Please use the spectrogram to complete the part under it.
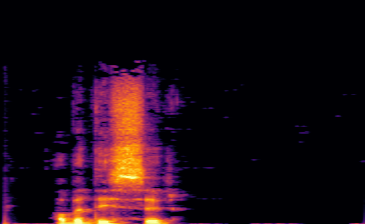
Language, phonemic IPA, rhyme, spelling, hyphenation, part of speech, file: Norwegian Bokmål, /ɑbeˈdɪsːər/, -ər, abbedisser, ab‧be‧dis‧ser, noun, NB - Pronunciation of Norwegian Bokmål «abbedisser».ogg
- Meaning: indefinite plural of abbedisse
